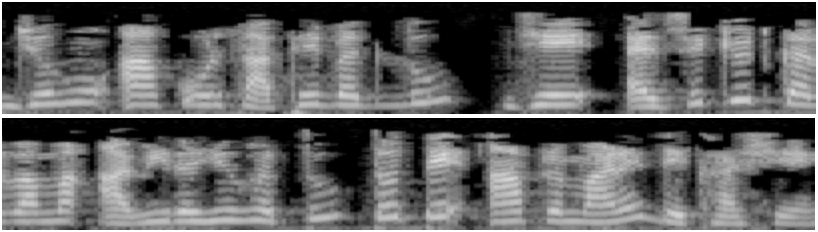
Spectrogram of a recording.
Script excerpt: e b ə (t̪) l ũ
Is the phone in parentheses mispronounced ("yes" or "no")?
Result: yes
